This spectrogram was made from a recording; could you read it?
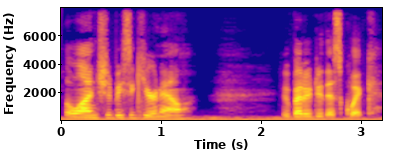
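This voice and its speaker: A woman's voice: deep voice, normal speed, pushed and bright, soft background music. A woman playing an anxious, well-meaning younger brother in an audio drama. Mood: secretive, worried.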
